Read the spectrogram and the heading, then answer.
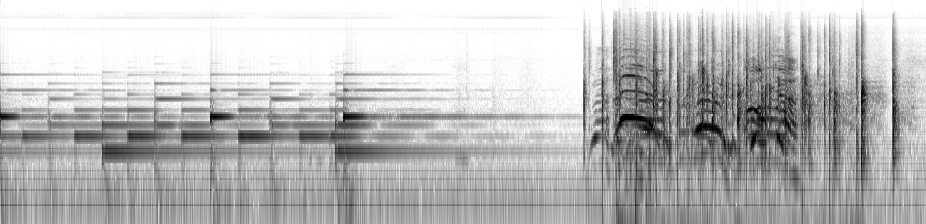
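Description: A few piano notes ring out and fade, then after a short silence an audience of listeners upstairs breaks into steady applause with scattered whoops and cheers that carry on to the end.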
